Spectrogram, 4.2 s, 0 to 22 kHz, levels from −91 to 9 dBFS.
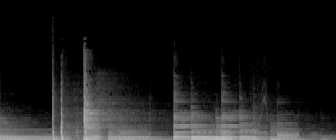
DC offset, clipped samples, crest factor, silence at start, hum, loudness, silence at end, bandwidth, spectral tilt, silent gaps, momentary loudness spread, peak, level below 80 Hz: under 0.1%; under 0.1%; 20 dB; 0 s; none; -28 LUFS; 0 s; 14 kHz; -5 dB/octave; none; 11 LU; -10 dBFS; -66 dBFS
